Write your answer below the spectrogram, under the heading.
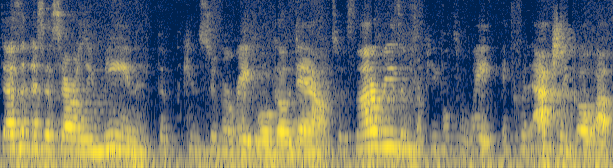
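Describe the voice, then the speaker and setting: Over noticeable background noise and audible room echo, a woman with a fairly high voice talks at a fairly quick pace with hardly any pauses, her intonation fairly even but her loudness swinging widely. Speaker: mortgage loan officer. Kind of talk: presentation. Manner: fast.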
